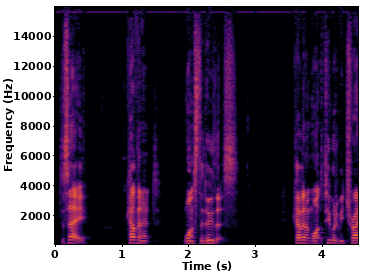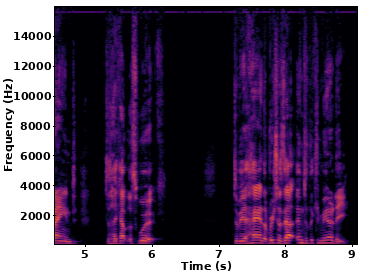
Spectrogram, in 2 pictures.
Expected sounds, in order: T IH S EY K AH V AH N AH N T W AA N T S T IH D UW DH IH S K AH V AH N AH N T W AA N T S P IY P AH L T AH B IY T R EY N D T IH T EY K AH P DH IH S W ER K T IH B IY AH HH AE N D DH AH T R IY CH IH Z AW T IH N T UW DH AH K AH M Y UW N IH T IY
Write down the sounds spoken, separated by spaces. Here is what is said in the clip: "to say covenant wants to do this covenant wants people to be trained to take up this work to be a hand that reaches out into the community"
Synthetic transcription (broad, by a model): T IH S EY K AH V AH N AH N T W AA N T S T IH D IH DH IH S K AH V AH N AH N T W AA N T S P IY P L T AH B IY T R EY N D T IH T EY K AH P DH IH S W ER K T IH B IY AH HH AE N DH AH T R IY CH IH Z AW T IH N T UW DH AH K M Y UW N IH T IY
